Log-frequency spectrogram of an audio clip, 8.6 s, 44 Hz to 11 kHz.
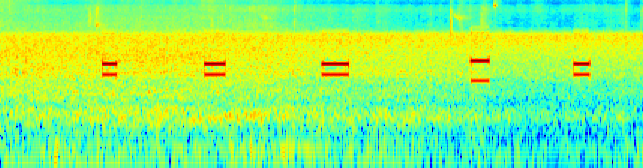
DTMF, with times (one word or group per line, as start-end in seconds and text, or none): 1.4-1.5 0
2.7-3.0 0
4.3-4.6 0
6.3-6.5 6
7.6-7.9 0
